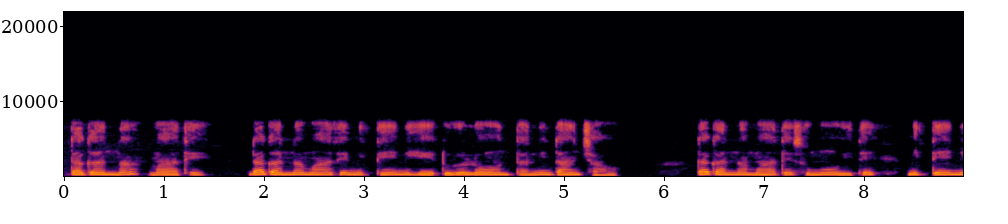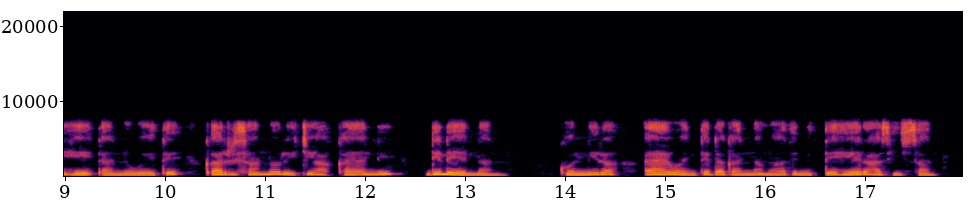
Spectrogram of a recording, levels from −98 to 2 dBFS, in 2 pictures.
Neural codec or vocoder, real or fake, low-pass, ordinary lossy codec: none; real; 7.2 kHz; Opus, 64 kbps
